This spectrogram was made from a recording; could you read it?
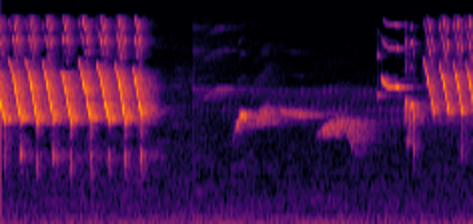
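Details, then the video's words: Canary singing continuously as a lure for other canaries to respond. A fast buzzy repeated note series stops, soft slurred whistles drift down, then the buzzy pulses start again. "Kenari Lain Langsung Respon Dengan Pancingan Kenari Gacor Lagu Istimewa Ini"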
